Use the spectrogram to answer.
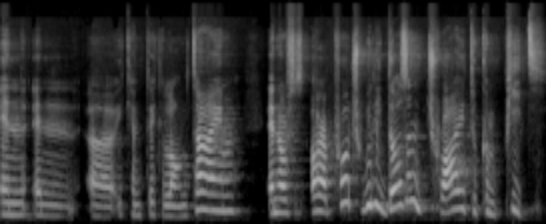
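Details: Adult woman speaking; ordinary fluent speech.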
